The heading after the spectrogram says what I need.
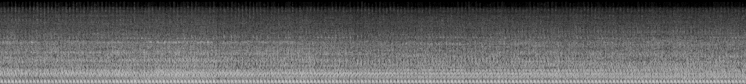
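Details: Riding mower with stock muffler at full throttle, before quiet-exhaust swap: steady, even single-cylinder beat with firm low drone, no misses or knocks; normal running.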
